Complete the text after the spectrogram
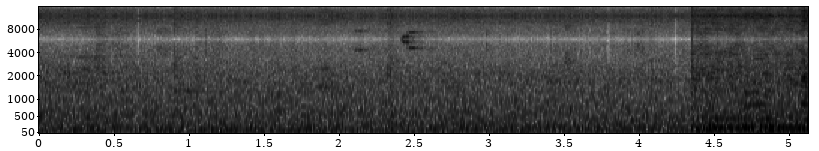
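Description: Heavy city traffic rumbles steadily, outdoors.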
